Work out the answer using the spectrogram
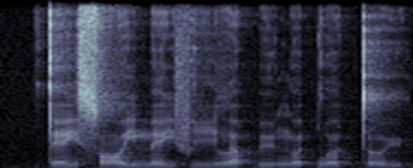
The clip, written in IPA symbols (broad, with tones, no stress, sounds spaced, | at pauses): t̪ e˧ j s ɔː˨˥ j m e˨ j f iː˨˧ l ɐ˨˥ p̚ yː˨ ŋ ɵ˨˥ t̚ w ɵ˨˥ t̚ t̪ ɵ˨˩ ɥ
